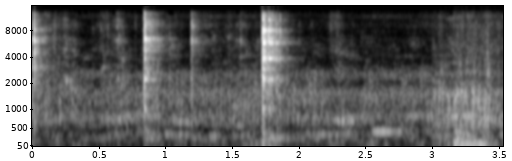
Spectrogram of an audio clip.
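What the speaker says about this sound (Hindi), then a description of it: "इसको अच्छे से मिक्स करेंगे यहाँ तक कि इसका अच्छे से पेस्ट बन जाए" A spoon clinks sharply against a bowl a few times while cornflour and water are mixed into a paste, then softer scraping follows, fairly close and with no talking.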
